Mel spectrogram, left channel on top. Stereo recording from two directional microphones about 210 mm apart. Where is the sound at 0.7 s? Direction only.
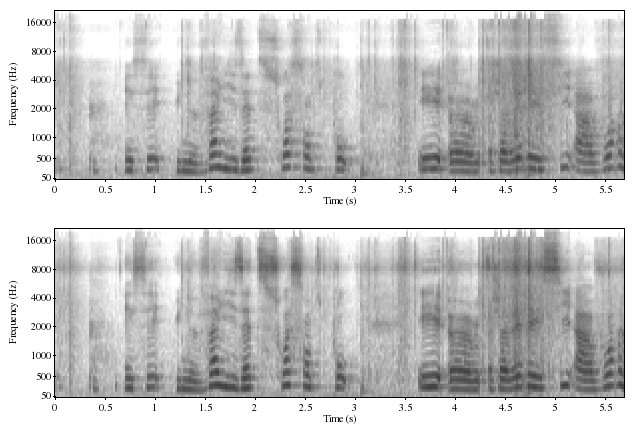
35° right (ahead or behind).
